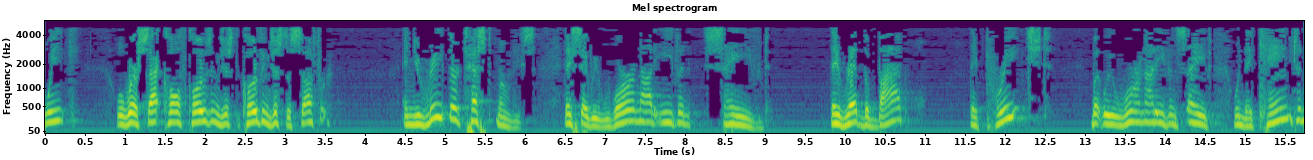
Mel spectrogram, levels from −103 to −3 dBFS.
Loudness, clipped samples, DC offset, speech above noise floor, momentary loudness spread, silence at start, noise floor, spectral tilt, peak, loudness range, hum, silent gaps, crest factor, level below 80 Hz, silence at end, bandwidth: -19 LUFS; under 0.1%; under 0.1%; 32 dB; 15 LU; 0 s; -51 dBFS; -10 dB/octave; -4 dBFS; 4 LU; none; none; 14 dB; -40 dBFS; 0 s; 4.9 kHz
